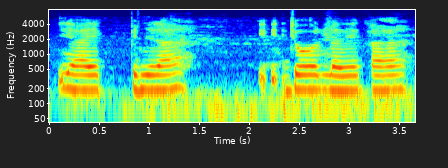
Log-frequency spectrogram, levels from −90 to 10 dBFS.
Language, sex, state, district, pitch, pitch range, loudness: Hindi, female, Uttar Pradesh, Saharanpur, 190 Hz, 185-195 Hz, -14 LUFS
